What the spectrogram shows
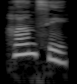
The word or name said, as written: ಹಿಂಸೆ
